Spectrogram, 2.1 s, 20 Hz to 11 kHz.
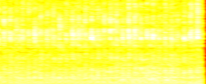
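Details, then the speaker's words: Mazda RX7 FD 13B rotary with rebuilt big Turbosmart turbo: choppy idle with fast hissy rattle from an exhaust leak at the reused original manifold-to-engine gaskets, to be replaced. "you can hear there's a little bit of a exhaust leak turbo leak that's what's making that little rattle situation"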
